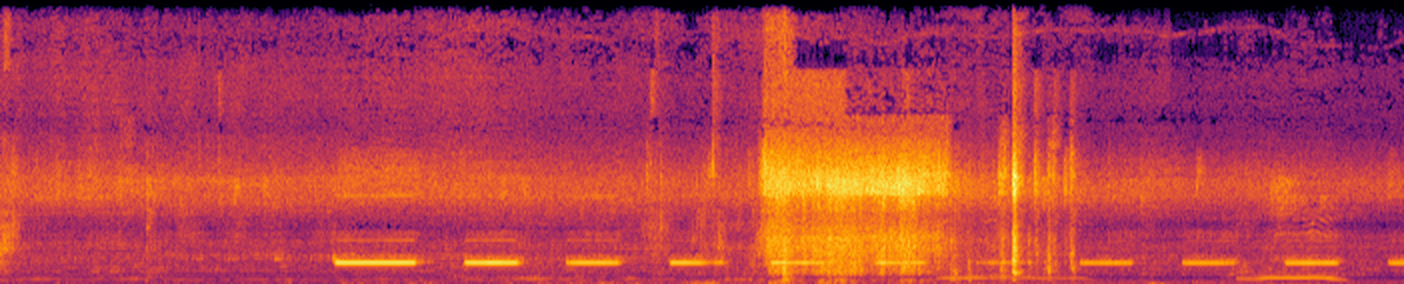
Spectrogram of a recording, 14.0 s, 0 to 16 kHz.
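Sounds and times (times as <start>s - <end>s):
backup alarm beeping: 3.3s - 14.0s
rushing hiss: 7.5s - 10.8s.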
